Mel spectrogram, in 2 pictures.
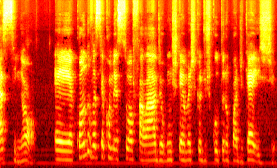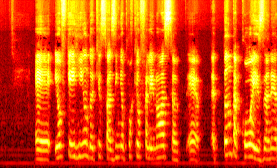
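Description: At a moderate pace and a fairly high pitch, a woman with a plain, everyday voice speaks with ordinary pitch variation. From Baixada Fluminense, Rio de Janeiro state (Nova Iguaçu). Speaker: professor and podcaster. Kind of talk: interview conversation.

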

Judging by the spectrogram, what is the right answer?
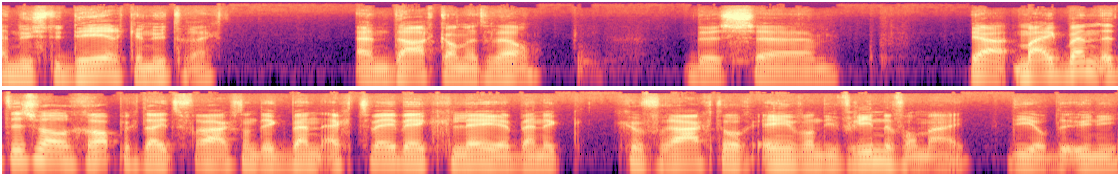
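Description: A man speaks at a moderate pace and medium pitch in a plain, everyday voice. The recording is very clean and silent behind him, with a dry, close sound and no echo. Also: fairly even intonation. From North Brabant, Netherlands (Venhorst). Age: young. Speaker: podcast guest, student. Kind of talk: casual chat.

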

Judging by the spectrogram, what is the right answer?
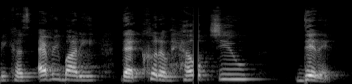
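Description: A woman talks at a fairly quick pace in an animated tone. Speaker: podcast host. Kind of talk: casual monologue; guided mindfulness.

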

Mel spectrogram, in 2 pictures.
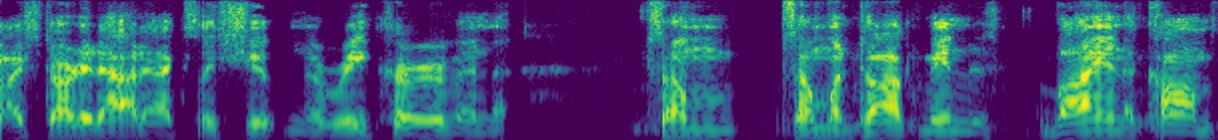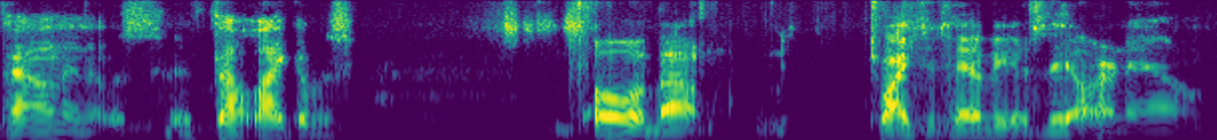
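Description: A man speaks at a medium pitch and a moderate pace, with ordinary pitch variation. His speech has long, frequent pauses and big swings in loudness. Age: 60s. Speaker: hunter and father. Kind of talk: casual chat.

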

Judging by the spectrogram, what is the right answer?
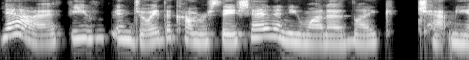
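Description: A woman with an American accent talks at a moderate pace and medium pitch. The sound is dry and close, with no echo. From US Midwest, Chicago suburbs. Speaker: author and crystal healing educator. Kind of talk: casual interview chat.

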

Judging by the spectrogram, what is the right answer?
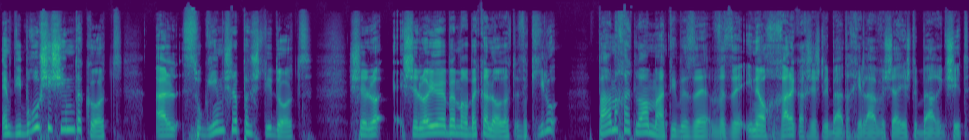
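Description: A man at medium pitch speaks at a fairly quick pace with very wide pitch swings, in a dry, close sound with no echo. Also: very clean recording, silent background. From Israel, grew up on a kibbutz. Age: 30s. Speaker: podcaster. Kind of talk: personal conversational podcast.

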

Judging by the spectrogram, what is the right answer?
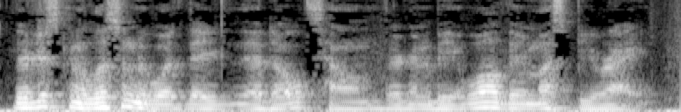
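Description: A man's somewhat breathy, dark, mellow voice in an American accent. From Southern California. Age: 30s. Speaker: addiction recovery worker, former prisoner. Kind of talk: casual interview chat. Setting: studio. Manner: halting, many repeated words.

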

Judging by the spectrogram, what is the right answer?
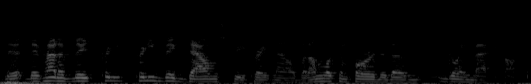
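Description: Here is a man with an ordinary speaking voice. He talks fairly quickly with ordinary pitch variation. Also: medium pitch for a man. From Canada. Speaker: podcast co-host. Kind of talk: casual chat.

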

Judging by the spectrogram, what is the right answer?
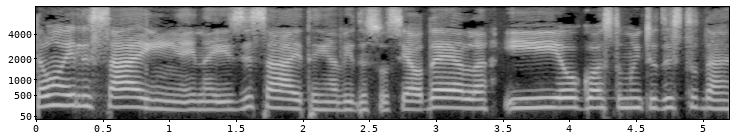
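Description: A woman's dark, mellow tone at medium pitch, fairly even in intonation and moderate in pace, with a dry, close sound and no echo. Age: 60s. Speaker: entrepreneur, photo studio co-owner. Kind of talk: radio interview.

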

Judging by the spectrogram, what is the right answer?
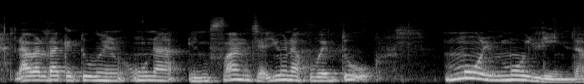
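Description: A woman speaks at a medium pitch and a very slow pace, with lively intonation and very even loudness, over noticeable background noise and audible room echo. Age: 70s. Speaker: interviewee. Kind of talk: interview.

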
